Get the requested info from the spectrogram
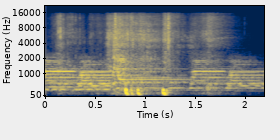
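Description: Steady background music, with a rattle and two light knocks about a second in as a plastic CGC graded-comic slab is lifted out of its shipping box.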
